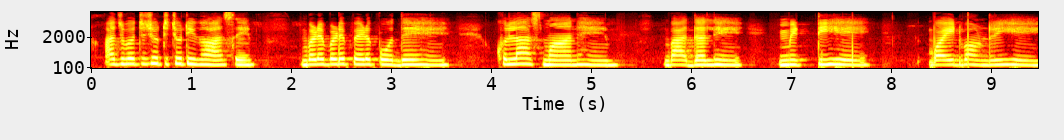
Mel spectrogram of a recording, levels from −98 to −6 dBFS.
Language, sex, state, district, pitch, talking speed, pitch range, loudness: Hindi, female, Bihar, Gaya, 245 Hz, 105 wpm, 240-265 Hz, -13 LUFS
